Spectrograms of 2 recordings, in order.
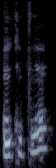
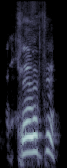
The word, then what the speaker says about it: Okorafor: How do you pronounce Okafor? Okorafor.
